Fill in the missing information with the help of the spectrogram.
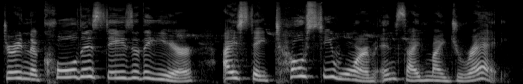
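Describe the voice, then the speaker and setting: A chattering, forgetful fox squirrel with a high, bouncy storybook voice, as a woman reads it out. The voice swoops up and down with lively pitch, and she takes it slowly. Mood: excited.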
